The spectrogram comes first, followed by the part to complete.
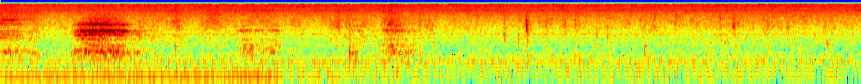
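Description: A man's audible exhale about half a second in, then faint small clicks and taps of hands working a wristwatch case.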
